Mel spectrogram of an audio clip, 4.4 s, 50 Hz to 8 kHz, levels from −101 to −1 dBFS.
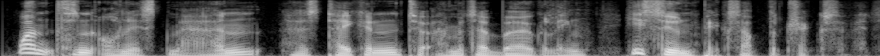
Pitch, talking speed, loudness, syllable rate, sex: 100 Hz, 230 wpm, -21 LUFS, 5.7 syllables/s, male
